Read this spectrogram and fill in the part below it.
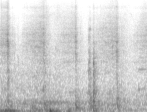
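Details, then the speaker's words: LSA-swapped Mustang whose door lock has been acting up. Short whirring buzzes repeat about every half second with nobody touching the door; the lock actuator is cycling on its own, cause unknown. "Come on, unlock. It's been doing this weird thing where like Weird. that."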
